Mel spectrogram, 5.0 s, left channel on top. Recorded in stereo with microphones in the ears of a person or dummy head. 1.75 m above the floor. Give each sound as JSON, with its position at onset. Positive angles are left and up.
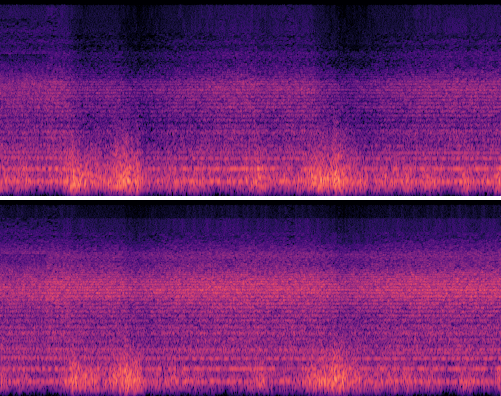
{"t": 0.0, "sound": "a drone", "side_deg": -60}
